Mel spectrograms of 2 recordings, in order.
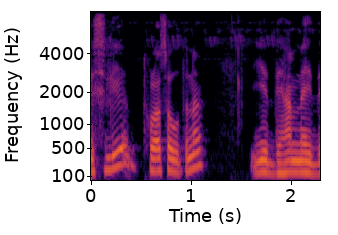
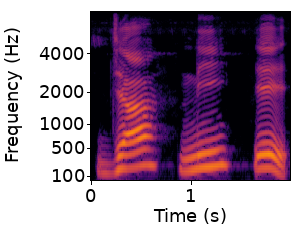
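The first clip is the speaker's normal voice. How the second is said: ना and रा stretched apart, louder; very slow syllables; 5 dB louder, much slower than usual. Shown as a demonstration. Teacher sounding out syllables for pupils, very slow. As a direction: spell it out slowly, syllable by syllable. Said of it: "direct आपको बोलना है कि".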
